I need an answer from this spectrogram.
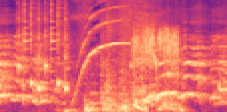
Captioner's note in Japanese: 倒れる音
